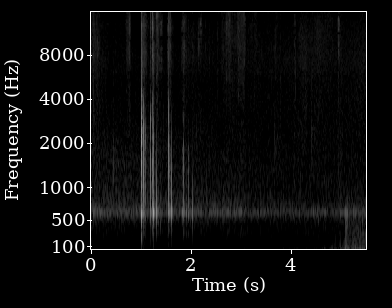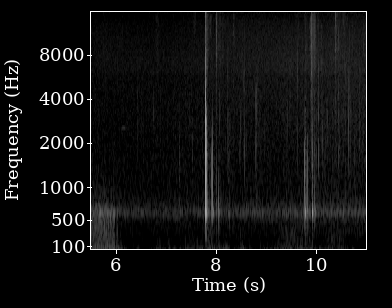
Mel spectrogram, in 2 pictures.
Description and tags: Rock with EQ
A recording of a small rock hitting other small rocks with the Zoom H6 with the included XY mic. The EQ has been changed to try to make it sound more mechanical.
field-recording, nature, rocks, stereo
